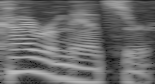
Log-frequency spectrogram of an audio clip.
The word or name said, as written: chiromancer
